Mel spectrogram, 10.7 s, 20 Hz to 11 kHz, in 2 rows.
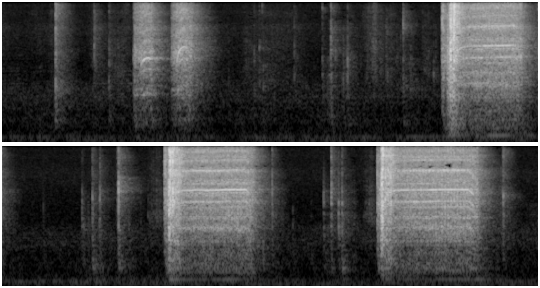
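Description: A power tool with an 8 mm socket spins out transmission valve body bolts during an LS swap transmission rebuild, giving four or five close, loud whirring bursts of a second or so, separated by quiet pauses and small clicks.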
